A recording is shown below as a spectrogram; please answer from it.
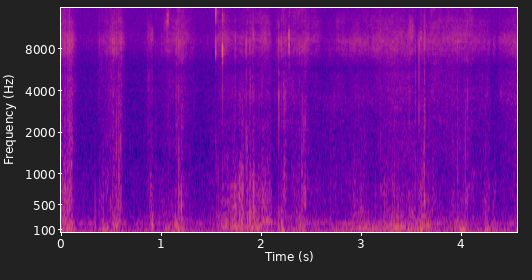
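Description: Fingernails scratch the pale cotton denim of a pair of jeans lying flat, working below and beside the back pocket. The result is a steady, low, rough rustling texture with faint brief scrapes and a soft hiss above it.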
